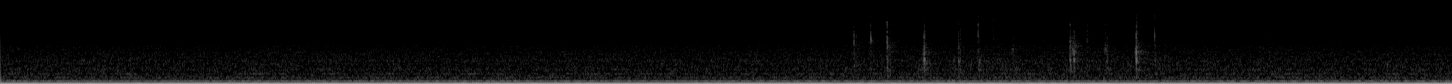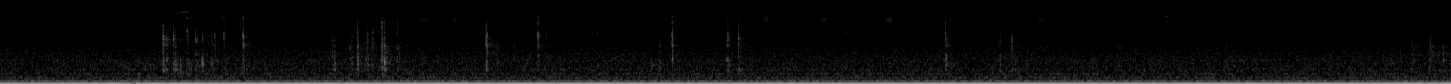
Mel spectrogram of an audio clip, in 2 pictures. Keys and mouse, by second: 1.9 click, 3.0-5.8 drag, 5.8-8.5 drag, 8.5 q, 8.9 ctrl+right click, 9.5 click, 9.9 alt+click, 10.4 ctrl+right click, 10.9 ctrl+alt+click, 11.2 ctrl+right click, 11.6 space, 12.0 click, 12.1 space, 13.6-16.2 drag, 15.9-17.4 typing, 17.3 click, 18.2 ctrl+shift+Caps_Lock, 18.4 ctrl+shift+1, 18.7 click, 21.2 space, 21.6 click, 21.7 space, 22.1 alt+click, 24.0 space, 24.3 click, 26.1 alt+click.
